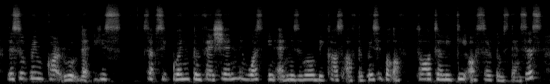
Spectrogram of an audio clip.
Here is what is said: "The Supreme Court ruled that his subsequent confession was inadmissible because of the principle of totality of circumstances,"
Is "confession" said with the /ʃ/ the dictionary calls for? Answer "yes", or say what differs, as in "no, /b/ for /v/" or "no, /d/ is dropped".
yes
